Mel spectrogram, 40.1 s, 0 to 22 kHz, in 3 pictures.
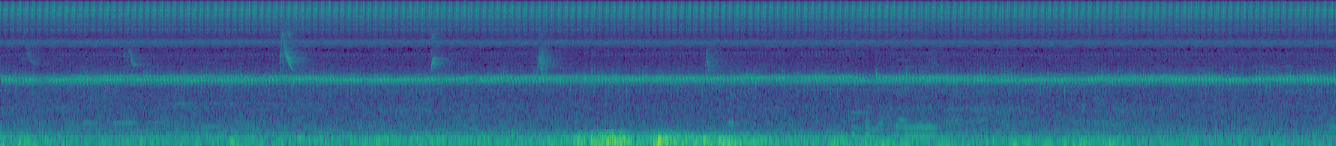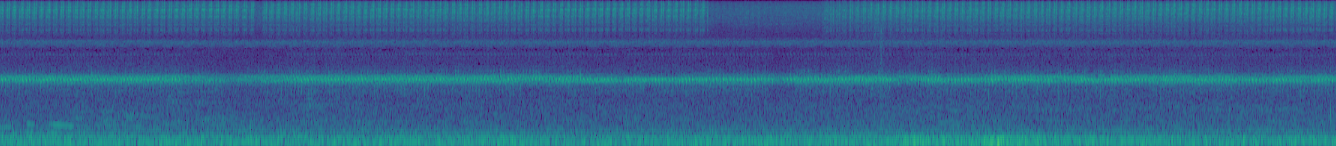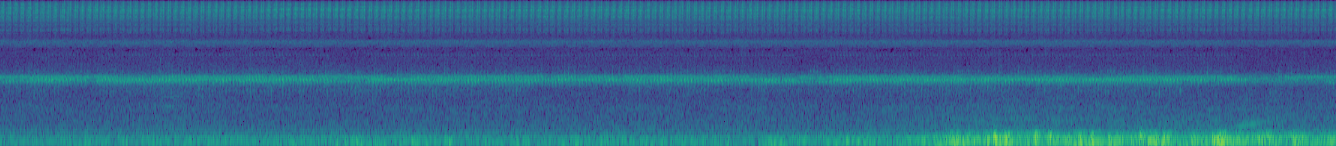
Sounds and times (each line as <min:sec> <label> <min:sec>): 0:00.0 insects 0:40.0
0:02.8 Bird sounds 0:03.2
